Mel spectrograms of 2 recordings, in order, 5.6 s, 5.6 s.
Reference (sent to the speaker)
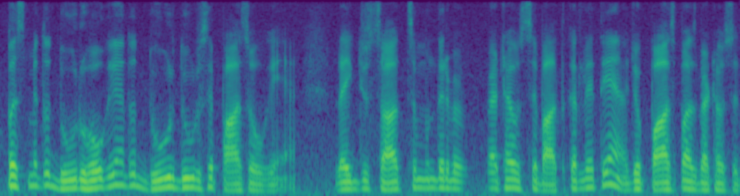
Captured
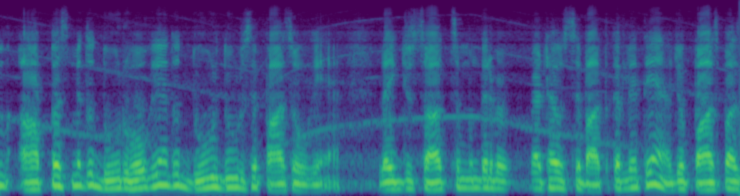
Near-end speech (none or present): none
